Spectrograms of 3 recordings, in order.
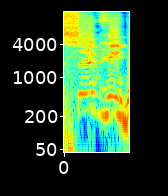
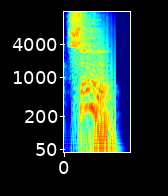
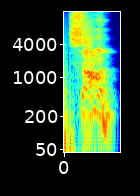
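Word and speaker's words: Samhain: It's Sam Hain, but that's not how it's pronounced in Irish. It's like, Somo. – I know. – Summon.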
